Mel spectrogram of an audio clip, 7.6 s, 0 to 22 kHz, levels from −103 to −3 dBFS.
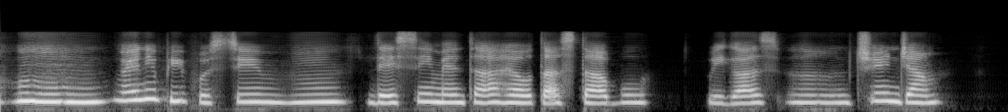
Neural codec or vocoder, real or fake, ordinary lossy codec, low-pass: codec, 16 kHz, about 1 kbps, DyCAST, with the encoder's durations; fake; none; none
